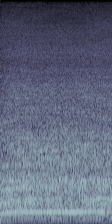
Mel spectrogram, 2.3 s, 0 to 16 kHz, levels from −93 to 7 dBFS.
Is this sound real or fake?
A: real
